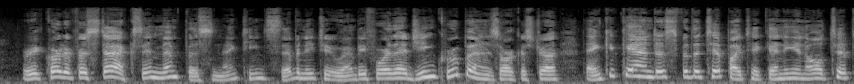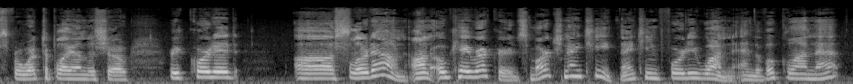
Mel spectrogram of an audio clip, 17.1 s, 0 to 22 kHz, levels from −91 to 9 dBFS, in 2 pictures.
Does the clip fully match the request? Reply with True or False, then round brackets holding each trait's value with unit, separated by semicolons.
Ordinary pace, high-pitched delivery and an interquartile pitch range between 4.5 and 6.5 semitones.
True (185 wpm; 205 Hz; 5.1 semitones)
